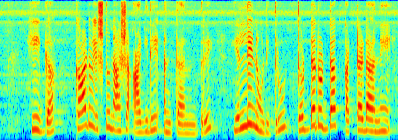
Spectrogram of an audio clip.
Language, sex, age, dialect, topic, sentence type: Kannada, female, 18-24, Coastal/Dakshin, agriculture, statement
